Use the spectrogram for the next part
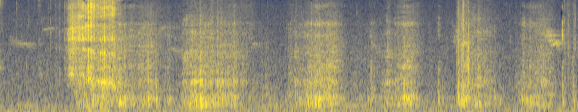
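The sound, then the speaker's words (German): Crunching and chewing of bright yellow cheesy corn puffs: a loud bite crunch followed by several irregular chews, each a burst of crisp, crackly noise fading between. No one speaks. “Schmeckt so ein bisschen wie das, nur mit Käse.”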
